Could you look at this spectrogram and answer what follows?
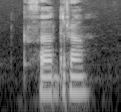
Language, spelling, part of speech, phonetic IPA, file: Polish, kwadra, noun, [ˈkfadra], LL-Q809 (pol)-kwadra.wav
